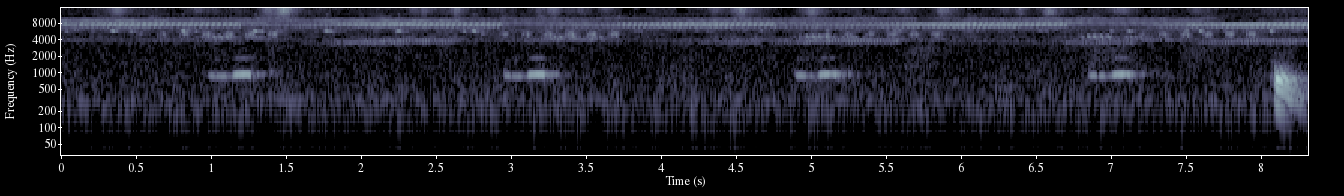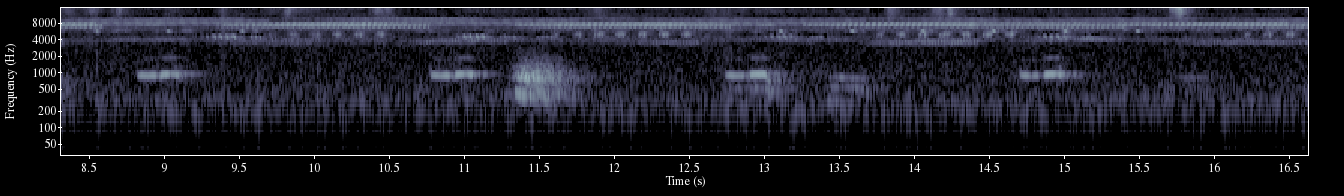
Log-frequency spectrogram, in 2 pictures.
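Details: Otton frog, an endemic, protected species of Amami Oshima, calling at night on a night tour: two loud, short, harsh bursts stand out, over soft whistled notes repeated about every two seconds and a steady high insect trill.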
